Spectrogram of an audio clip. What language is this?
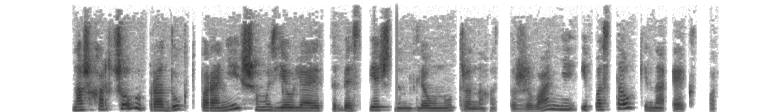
Belarusian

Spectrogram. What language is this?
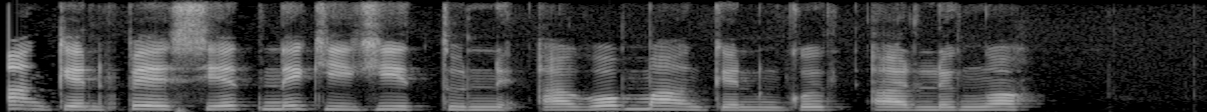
Kalenjin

